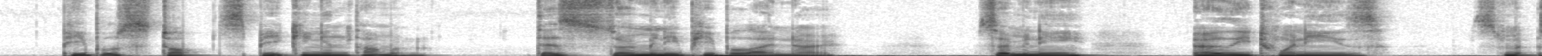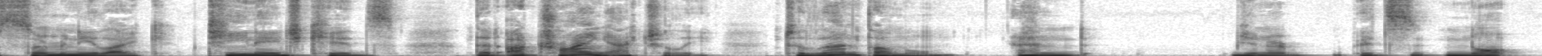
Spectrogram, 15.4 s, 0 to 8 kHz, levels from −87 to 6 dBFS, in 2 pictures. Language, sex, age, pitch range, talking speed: Tamil, male, 20-39, 110-145 Hz, 125 wpm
